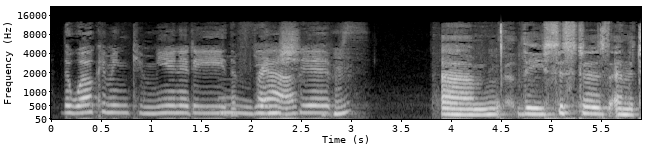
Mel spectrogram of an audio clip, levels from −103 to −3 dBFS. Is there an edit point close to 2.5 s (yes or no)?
no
